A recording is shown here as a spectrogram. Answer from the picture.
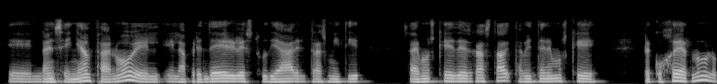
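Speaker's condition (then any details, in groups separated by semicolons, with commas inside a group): No condition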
